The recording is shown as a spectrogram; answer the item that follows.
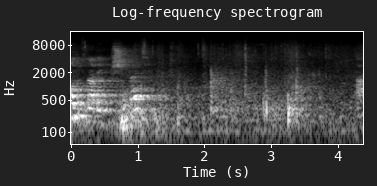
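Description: Indistinct voices murmuring in a lecture hall, with a few sharp knocks in the second half.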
